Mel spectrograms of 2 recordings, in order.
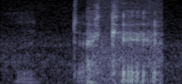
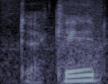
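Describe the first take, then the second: First: Said in the usual way. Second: Decade? with a high questioning rise; unsure question. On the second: Real, not acted. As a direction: ask Decade? doubting, pitch rising up. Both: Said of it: "Is that the right one?".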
